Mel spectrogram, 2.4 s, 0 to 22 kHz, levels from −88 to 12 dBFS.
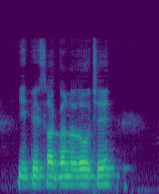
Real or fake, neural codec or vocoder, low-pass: fake; autoencoder, 48 kHz, 32 numbers a frame, DAC-VAE, trained on Japanese speech; 10.8 kHz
